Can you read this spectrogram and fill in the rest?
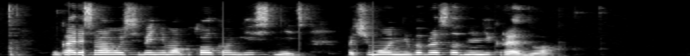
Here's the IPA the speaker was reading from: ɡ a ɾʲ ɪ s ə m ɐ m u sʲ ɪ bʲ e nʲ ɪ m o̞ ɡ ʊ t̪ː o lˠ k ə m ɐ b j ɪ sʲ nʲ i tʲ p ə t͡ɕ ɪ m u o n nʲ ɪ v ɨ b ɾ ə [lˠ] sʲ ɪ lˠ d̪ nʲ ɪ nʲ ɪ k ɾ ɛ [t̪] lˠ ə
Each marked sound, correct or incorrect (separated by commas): incorrect, incorrect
